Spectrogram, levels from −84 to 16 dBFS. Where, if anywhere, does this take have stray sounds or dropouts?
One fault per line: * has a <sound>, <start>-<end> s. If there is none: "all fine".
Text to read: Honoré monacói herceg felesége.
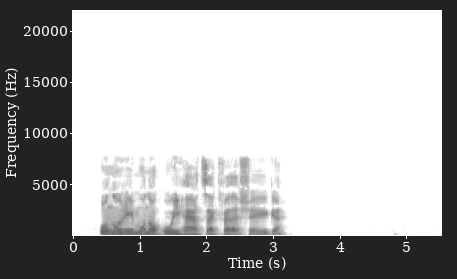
all fine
